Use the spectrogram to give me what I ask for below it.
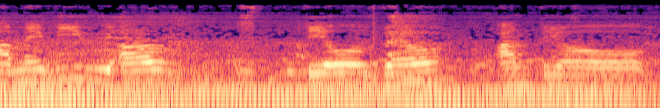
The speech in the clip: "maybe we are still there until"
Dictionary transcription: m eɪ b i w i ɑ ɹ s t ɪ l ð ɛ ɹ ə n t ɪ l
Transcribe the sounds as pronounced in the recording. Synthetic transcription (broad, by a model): m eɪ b i w i ɑ ɹ s t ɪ l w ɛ l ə n t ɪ l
